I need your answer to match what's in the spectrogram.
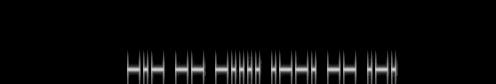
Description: Morse code, heard as a keyed tone, about 30 wpm, 700 Hz. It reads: KM6PMR
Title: USA Call Signs Repeated 2x 30wpm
